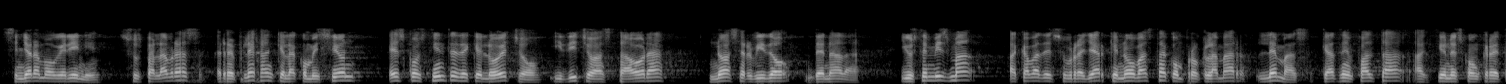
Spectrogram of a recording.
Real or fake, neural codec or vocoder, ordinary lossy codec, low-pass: fake; codec, 24 kHz, 3.1 kbps, DualCodec; Opus, 24 kbps; 5.4 kHz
